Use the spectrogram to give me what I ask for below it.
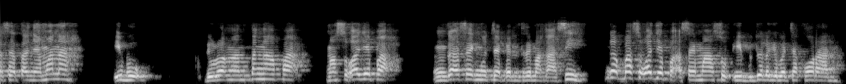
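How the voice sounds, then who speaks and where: A middle-aged man, a pastor giving a testimony sermon and acting out the dialogue in his stories. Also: high voice. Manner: animated storyteller acting out dialogue. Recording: dull lo-fi recording.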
